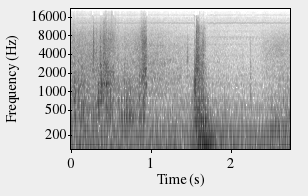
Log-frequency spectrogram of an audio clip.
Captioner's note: door closes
